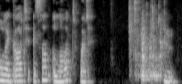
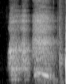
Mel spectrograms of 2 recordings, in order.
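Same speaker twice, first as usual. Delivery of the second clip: gasp; 12 semitones higher, 5 dB quieter than usual. Real, not acted. Zooming in on palette.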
